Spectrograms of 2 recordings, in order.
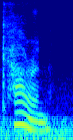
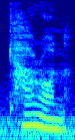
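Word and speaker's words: Charon: it's just as you described it only your pronunciation is a little off the name you heard wasn't karen it was c-h-a-r-o-n as in caron the ferryman of the dead in exchange for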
